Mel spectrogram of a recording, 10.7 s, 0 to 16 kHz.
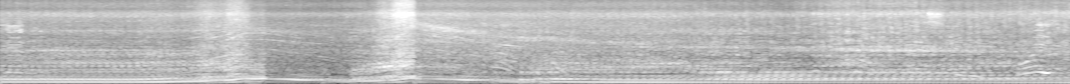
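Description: Supercharged HEMI V8 of a Dodge Challenger, fitted with twin turbos as well, idling. It is revved twice in quick succession, about two and four seconds in, each rev climbing sharply and dropping back to idle.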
